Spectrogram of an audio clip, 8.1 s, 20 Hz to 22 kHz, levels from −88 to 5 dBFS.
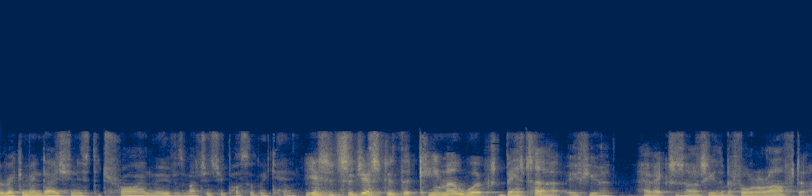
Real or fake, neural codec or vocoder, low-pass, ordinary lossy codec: fake; codec, 16 kHz, 16 kbps, FreqCodec, smaller model; 7.2 kHz; AAC, 32 kbps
